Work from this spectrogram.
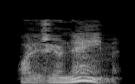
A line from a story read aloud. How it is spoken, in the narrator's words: Nate asked, his voice a whisper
